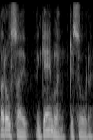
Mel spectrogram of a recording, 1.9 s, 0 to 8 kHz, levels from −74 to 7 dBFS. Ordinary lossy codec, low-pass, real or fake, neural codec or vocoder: AAC, 32 kbps; 7.2 kHz; real; none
